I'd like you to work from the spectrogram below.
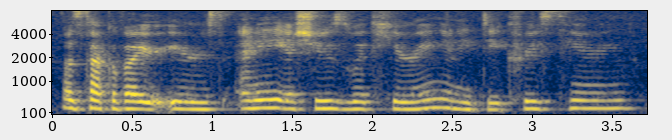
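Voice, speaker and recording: A woman with a soft, mellow voice works through a clinical intake interview as a nurse would. Her pitch sits in a middle range. There is faint noise behind her. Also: flat delivery, brisk. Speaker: nurse interviewer taking a health history.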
